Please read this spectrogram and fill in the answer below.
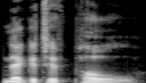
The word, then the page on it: negative pole: British English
